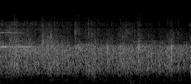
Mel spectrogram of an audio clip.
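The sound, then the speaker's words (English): Applause from a church audience celebrating its children's ministry: dense, steady clapping that holds at an even level for the whole two seconds, with no voices standing out. “And save your best applause for now, 82 kids giving their hearts to Jesus.”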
